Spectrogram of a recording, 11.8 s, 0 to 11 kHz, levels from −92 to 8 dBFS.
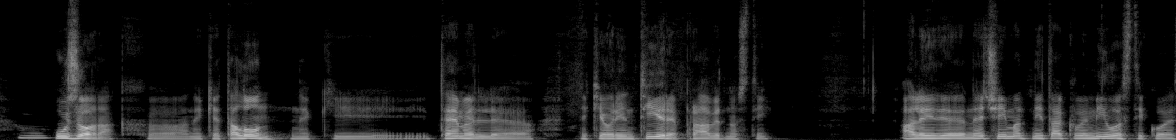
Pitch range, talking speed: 110-125 Hz, 75 wpm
